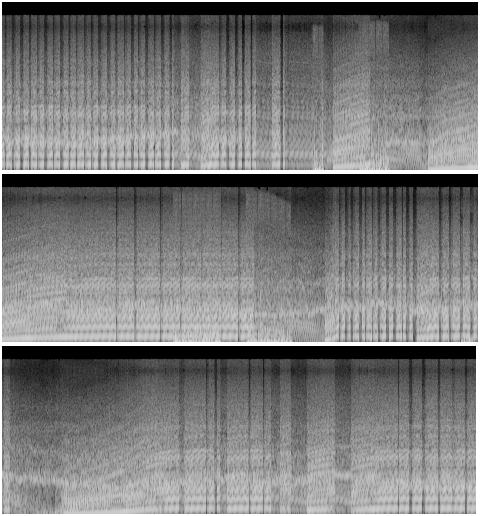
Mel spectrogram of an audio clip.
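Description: A car engine roars, rising in pitch as it speeds up and dropping with each gear change.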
